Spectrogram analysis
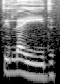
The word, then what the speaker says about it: delayed: notice how the difference is in the ED ending, sometimes it's a T ending, like dropped, and then other times it's a more D ending, like delayed. So it's delayed, dropped, dropped, delayed. Both silent E's, but a slightly different ending for that ED.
